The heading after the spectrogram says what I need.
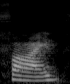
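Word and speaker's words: five: I took my new fishing pole to catch 5 fish. Well, I see a silent E there, a sneaky E. So pole and another sneaky E, 5.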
